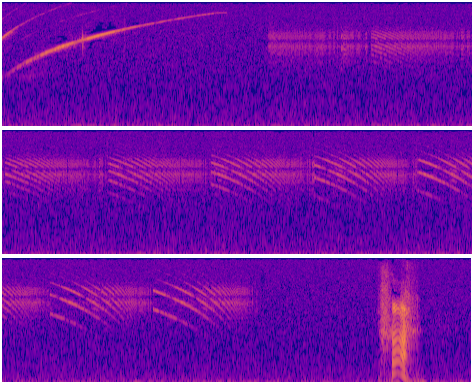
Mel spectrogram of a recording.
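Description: An Arduino-driven piezo buzzer plays a run of thin, high electronic tones, a steady stepped series of short pitched beeps repeating for about ten seconds, heard alone without talk, ending with a brief sharp click.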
